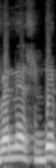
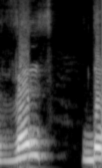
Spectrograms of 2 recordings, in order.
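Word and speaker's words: Wednesday: इसको लोग वेडनेसडे पढ़ते हैं। वेडनेसडे नहीं होता है। वेंस डे होता है।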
